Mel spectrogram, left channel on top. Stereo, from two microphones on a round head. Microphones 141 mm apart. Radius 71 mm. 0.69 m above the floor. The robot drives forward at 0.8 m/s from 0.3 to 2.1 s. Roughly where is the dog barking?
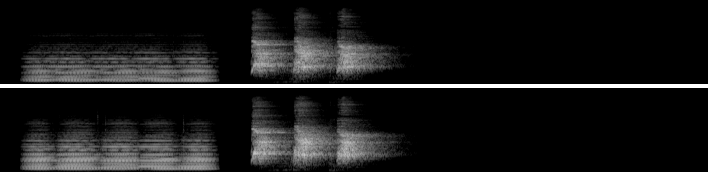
Left.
